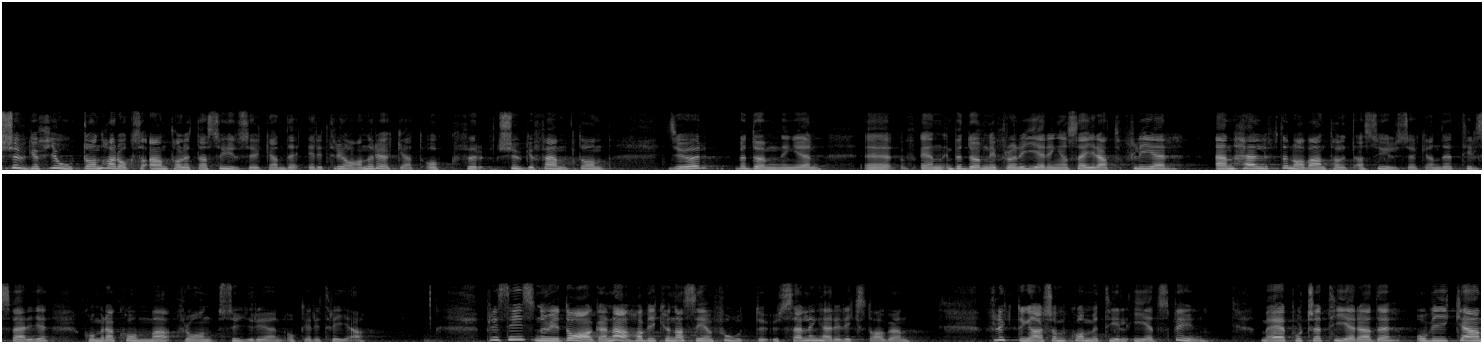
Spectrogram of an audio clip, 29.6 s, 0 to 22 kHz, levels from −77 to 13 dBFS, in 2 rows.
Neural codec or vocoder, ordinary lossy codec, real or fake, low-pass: none; none; real; none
